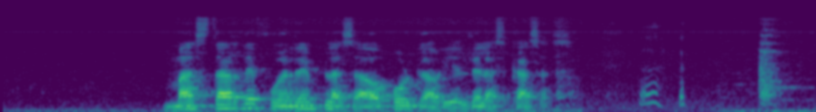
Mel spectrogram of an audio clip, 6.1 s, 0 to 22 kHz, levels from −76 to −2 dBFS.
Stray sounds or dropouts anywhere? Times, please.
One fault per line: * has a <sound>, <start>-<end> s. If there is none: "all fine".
* has a laugh, 4.5-5.2 s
